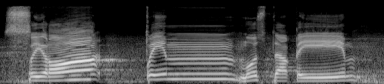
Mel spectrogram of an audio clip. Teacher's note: طا کو آگے میم کے ساتھ ملائیں گے، ناک میں آواز پیدا کریں گے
